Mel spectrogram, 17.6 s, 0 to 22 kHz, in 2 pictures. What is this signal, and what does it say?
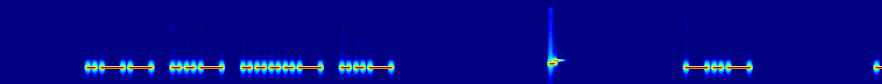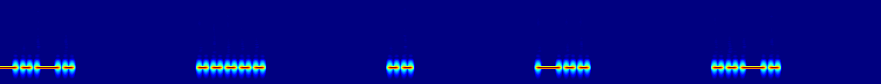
Morse code, heard as a keyed tone, about 17 wpm, spaced as for 8 wpm, 700 Hz. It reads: WU4U KC5IDF
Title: USA Call Signs - 6x Character Spacing - 17wpm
